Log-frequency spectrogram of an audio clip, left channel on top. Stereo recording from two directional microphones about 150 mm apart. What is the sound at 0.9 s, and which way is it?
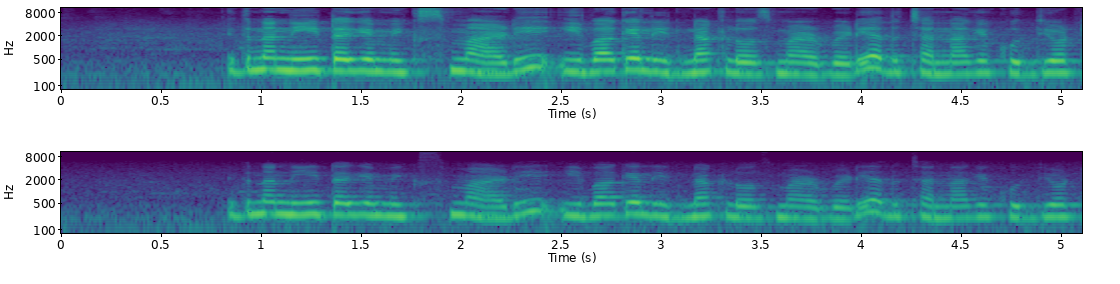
A woman's voice, 20° left (ahead or behind).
